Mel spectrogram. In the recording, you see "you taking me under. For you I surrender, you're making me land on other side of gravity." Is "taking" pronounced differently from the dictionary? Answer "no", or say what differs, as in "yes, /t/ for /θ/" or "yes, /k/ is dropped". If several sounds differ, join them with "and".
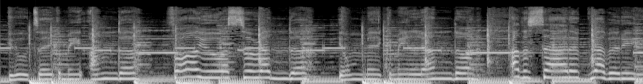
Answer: yes, /k/ is dropped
